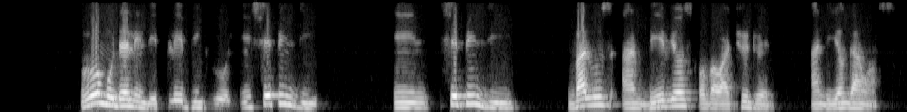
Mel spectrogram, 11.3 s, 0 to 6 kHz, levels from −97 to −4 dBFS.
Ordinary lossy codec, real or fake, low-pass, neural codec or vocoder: none; real; 5.4 kHz; none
